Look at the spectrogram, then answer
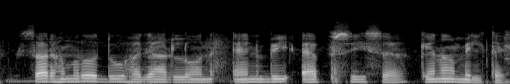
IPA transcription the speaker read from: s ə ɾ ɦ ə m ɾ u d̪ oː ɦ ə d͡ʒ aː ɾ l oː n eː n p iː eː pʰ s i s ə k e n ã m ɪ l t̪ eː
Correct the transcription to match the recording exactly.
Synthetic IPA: s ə ɾ ɦ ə m ɾ o d̪ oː ɦ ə d͡ʒ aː ɾ l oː n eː n b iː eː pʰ s i s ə k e n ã m ɪ l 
